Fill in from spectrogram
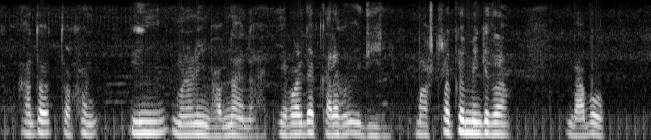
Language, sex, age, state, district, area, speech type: Santali, male, 18-30, West Bengal, Uttar Dinajpur, rural, spontaneous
